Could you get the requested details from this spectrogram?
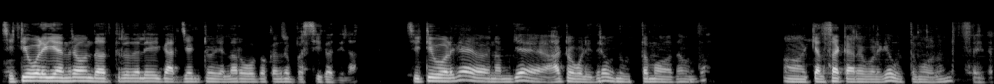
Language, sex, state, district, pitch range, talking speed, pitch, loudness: Kannada, male, Karnataka, Mysore, 125-150 Hz, 140 wpm, 135 Hz, -18 LUFS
